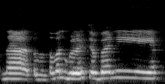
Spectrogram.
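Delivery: ordinary talk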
